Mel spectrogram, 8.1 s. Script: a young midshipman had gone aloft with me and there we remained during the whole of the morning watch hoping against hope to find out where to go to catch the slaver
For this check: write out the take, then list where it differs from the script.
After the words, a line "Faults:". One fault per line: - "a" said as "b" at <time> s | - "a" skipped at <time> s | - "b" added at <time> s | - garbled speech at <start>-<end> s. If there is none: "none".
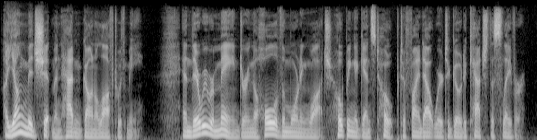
a young midshipman hadn't gone aloft with me and there we remained during the whole of the morning watch hoping against hope to find out where to go to catch the slaver
Faults:
- "had" said as "hadn't" at 0.9 s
